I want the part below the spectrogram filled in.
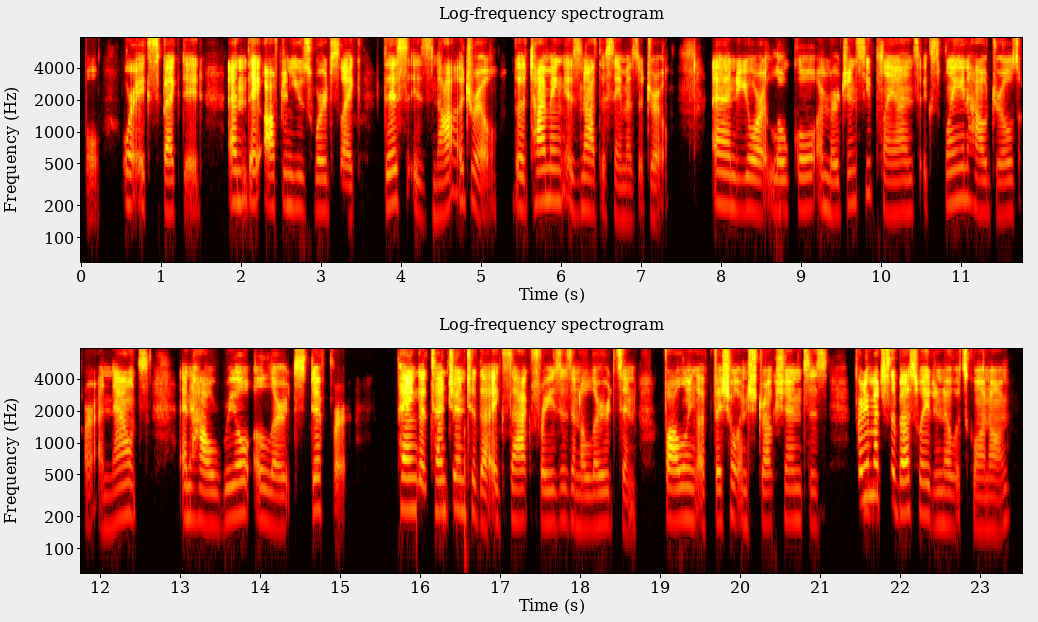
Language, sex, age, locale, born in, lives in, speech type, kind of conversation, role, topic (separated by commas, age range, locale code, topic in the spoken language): English, female, 25-29, en-US, United States, United States, read, expert-assistant, expert, What causes earthquakes and how do scientists measure them?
